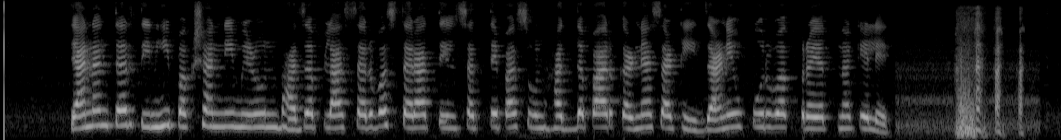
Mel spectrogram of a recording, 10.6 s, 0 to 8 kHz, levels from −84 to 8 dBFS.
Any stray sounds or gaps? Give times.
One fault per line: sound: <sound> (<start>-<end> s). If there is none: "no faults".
sound: laugh (9.5-10.3 s)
